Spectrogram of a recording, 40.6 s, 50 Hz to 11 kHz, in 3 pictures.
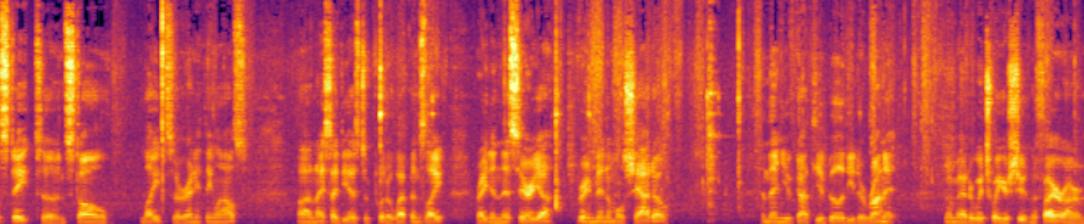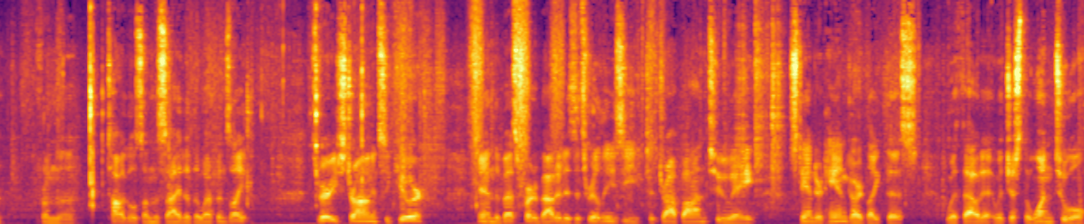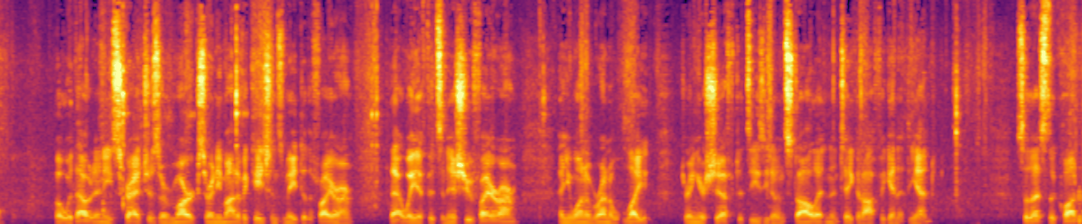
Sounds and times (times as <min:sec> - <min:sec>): Speech: 0:00.0 - 0:03.2, 0:03.8 - 0:08.5, 0:09.5 - 0:16.8, 0:17.5 - 0:27.2, 0:27.8 - 0:38.9, 0:39.8 - 0:40.6.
